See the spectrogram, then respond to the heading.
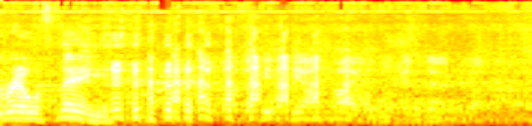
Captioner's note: mumbling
